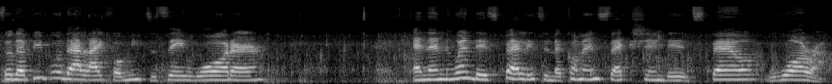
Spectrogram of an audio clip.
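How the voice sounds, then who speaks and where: A woman's voice: medium pitch, measured pace, low-quality recording. A middle-aged woman with a slight New Jersey accent chats casually to live-stream viewers as she cooks, often repeating phrases for emphasis. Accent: New Jersey-influenced. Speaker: live-stream cooking host. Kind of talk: casual live chat with viewers while cooking. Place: home kitchen. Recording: food frying and boiling noise behind. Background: sizzling, bubbling cooking sounds.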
